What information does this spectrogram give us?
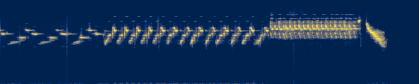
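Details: European goldfinch singing a tutoring song for chicks: lilting whistled notes, then a fast even series of slurred chirps, a dense buzzy trill, and a final sharp downslurred note before silence.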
